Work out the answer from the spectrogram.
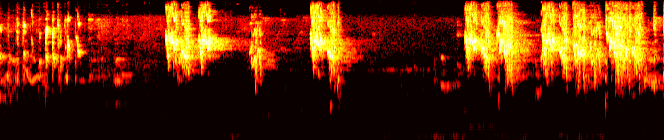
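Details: Pet budgerigars indoors calling in short bursts of high, scratchy chirps and warbled squawks, separated by brief quiet gaps.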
